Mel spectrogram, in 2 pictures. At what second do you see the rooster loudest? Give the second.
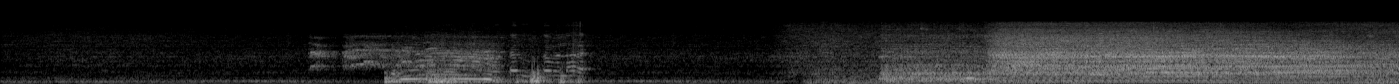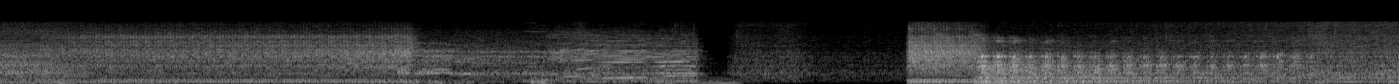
18 s.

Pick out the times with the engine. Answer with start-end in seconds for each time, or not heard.
8.8-18.1, 23.1-27.9.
